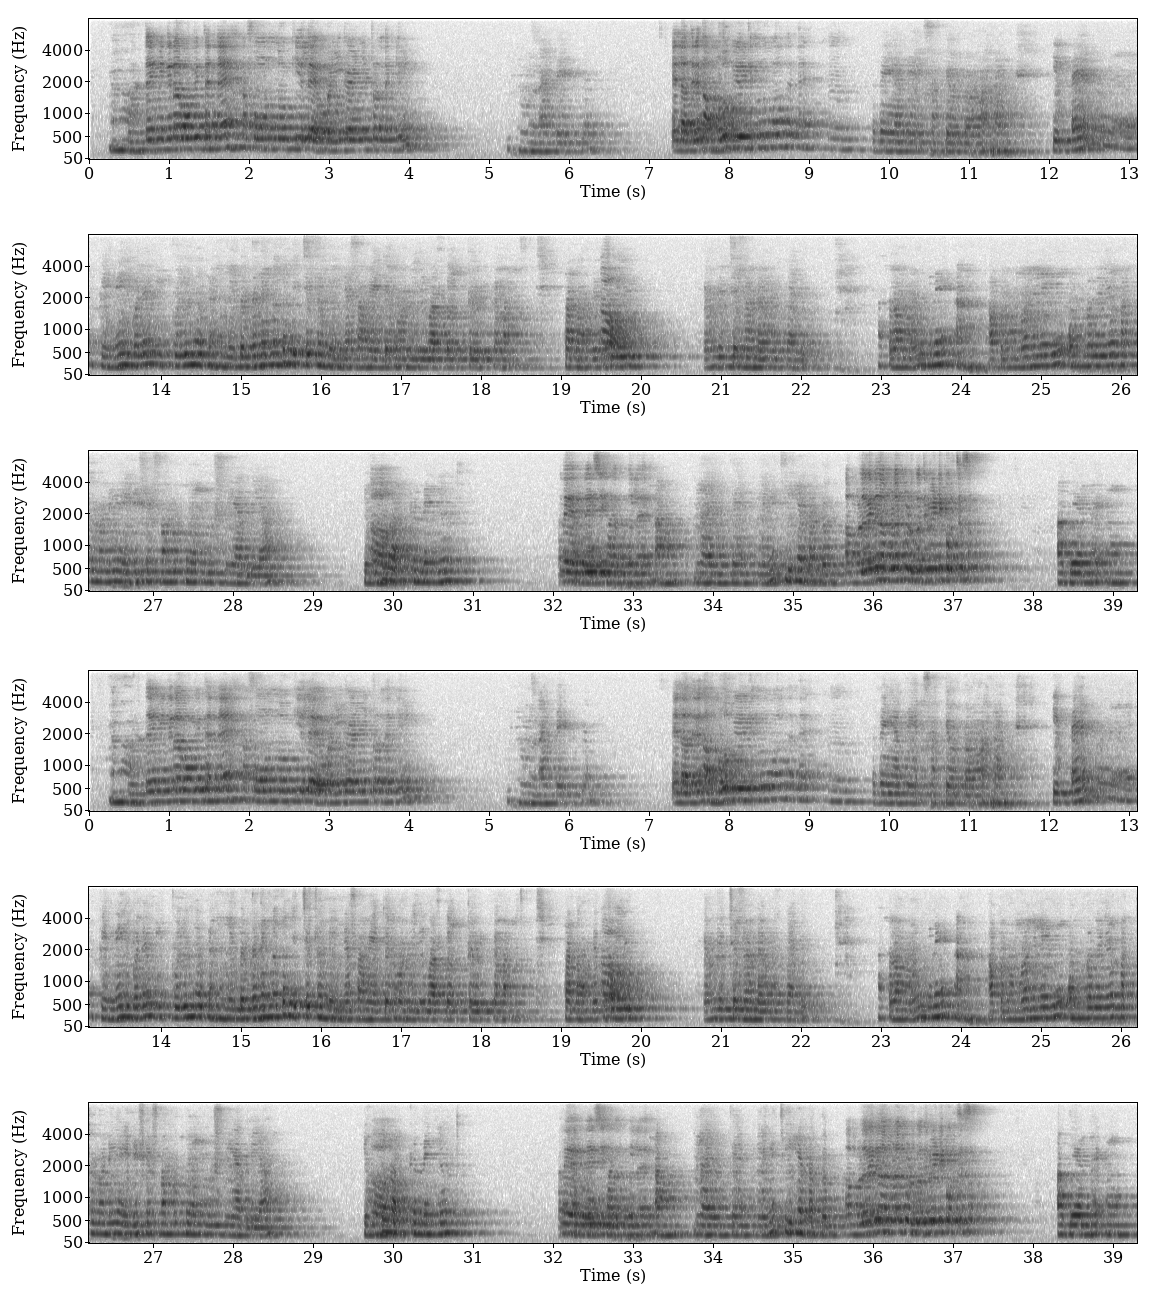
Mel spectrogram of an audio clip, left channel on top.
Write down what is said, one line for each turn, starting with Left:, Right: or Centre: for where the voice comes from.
Right: ഉം
Left: ഫുൾടൈ ഇങ്ങനെ റൂമിൽ തന്നെ ഫോൺ നോക്കിയല്ലേ ഉറങ്ങി കഴിഞ്ഞിട്ടുണ്ടെങ്കിൽ
Right: ഉം അതെ അതെ
Left: എല്ലാത്തിനെയും നമ്മൾ ഉപയോഗിക്കുന്നത് പോലെ തന്നെ ഉം
Right: അതെ അതെ ോ ഇപ്പ പിന്നെ ഇവിടെ ഇപ്പൊ നിബന്ധനകൊക്കെ ട്ടുണ്ട് ഇന്ന സമയത്തി മുള്ളിൽ വർക്കൊക്കെ തീർക്കണം പതണ്ടടൈം
Left: ആ
Right: കട്ടിട്ടുണ്ട് ഹസ്ബൻഡ് അപ്പൊ നമ്മള് ഇങ്ങനെ ആ അപ്പൊ നമ്മൾ അങ്ങനെൊ ഒരു ഒമ്പത് രൂ പത്ത് മണി അയന് ശേഷം നമ്മൾ ഫോൺ യൂസ് ചെയ്യാറില്ല എന്ത്
Left: ആ
Right: വർക്ക് ഉണ്ടെങ്കിലും
Left: നേരത്തെ
Right: അത് ഓഫ
Left: ചെയ്ത്
Right: ആക്കി
Left: അല്ലെ
Right: വെക്കണം ആ നേരത്തെ അല്ലെങ്കിൽ ചെയ്യണ്ട
Left: നമ്മള് വേണ്ടി നമ്മെ കുടുംബത്തിന് വേണ്ട കുറ
Right: അതെ അതെ ആ്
